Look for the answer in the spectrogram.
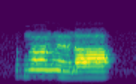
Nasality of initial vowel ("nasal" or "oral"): nasal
